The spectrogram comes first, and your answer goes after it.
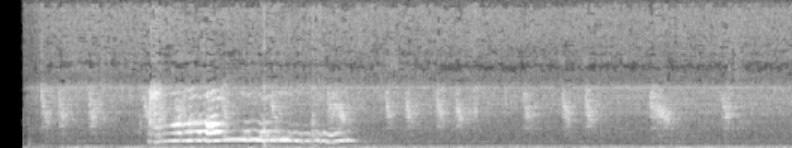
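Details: Indoor domestic cat watching a bird outside and chattering, yawning in between; a drawn-out, wavering meow-like cry with rising and falling harmonics lasts about a second and a half, followed by faint soft clicks in a quiet room.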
